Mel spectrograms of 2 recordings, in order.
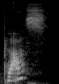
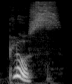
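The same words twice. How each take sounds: First: The word is said with English pronunciation. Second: The word is said with Polish pronunciation. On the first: "in English we say plus" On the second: "in Polish we say plus"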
